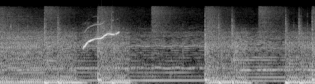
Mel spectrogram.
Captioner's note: whistling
